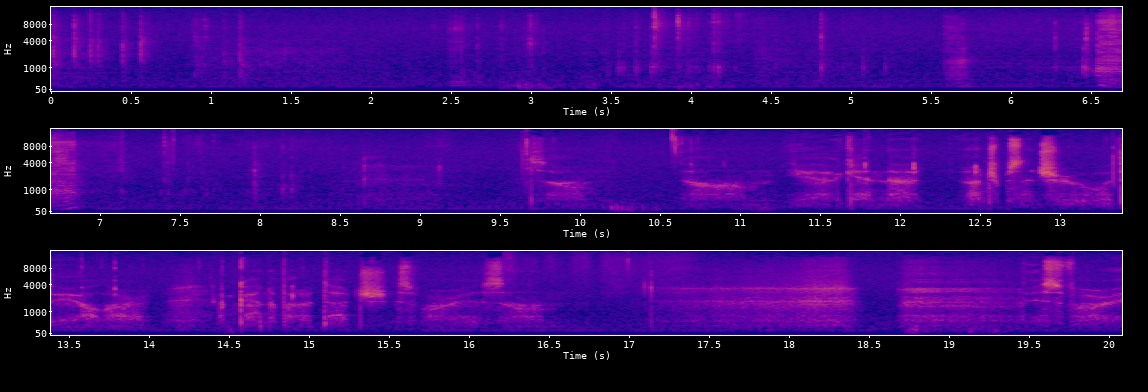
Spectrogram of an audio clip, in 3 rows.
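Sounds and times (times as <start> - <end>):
whispered speech: 9.7 - 16.6, 19.5 - 20.0.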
